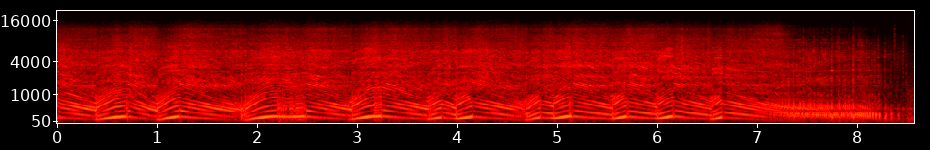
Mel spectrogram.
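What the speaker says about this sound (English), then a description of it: "I'm just gonna cut some suckers. I'm gonna cut this thing." A chainsaw cuts suckers off a tree in Pennsylvania tree work, close and loud, its engine revving up and down in a steady rhythm of repeated bursts before it drops to idle at the end.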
